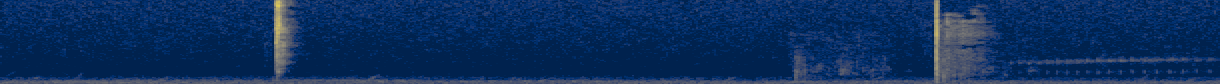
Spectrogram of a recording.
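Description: A soft menu click sounds a few times.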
